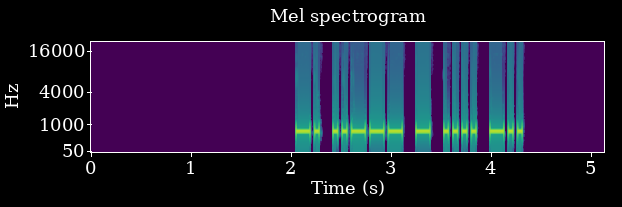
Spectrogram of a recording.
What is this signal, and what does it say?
Morse code, heard as a keyed tone, about 21 wpm, 700 Hz. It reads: N2THD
